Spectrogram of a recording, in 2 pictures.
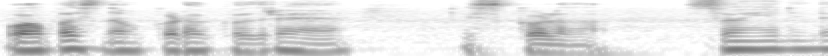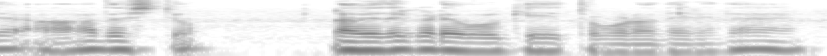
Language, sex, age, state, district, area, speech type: Kannada, male, 18-30, Karnataka, Davanagere, rural, spontaneous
